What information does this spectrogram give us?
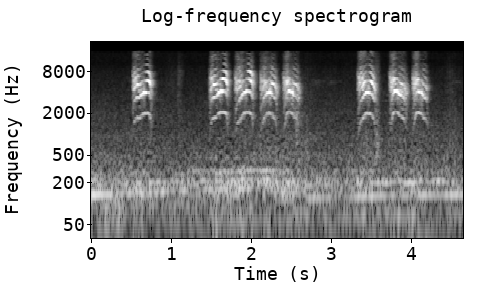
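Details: Crimson sunbird male calling in agitated bursts, harsh buzzy chips grouped in runs of three or four with short gaps, each note carrying a downcurved lower stroke; low hum underneath.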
